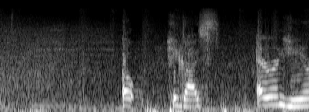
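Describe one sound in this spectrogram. A young boy speaks into a microphone.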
